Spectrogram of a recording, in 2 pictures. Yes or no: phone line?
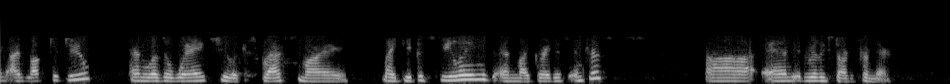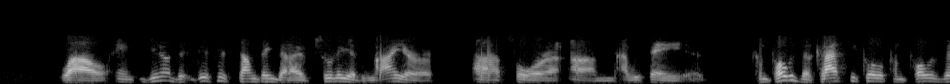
yes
